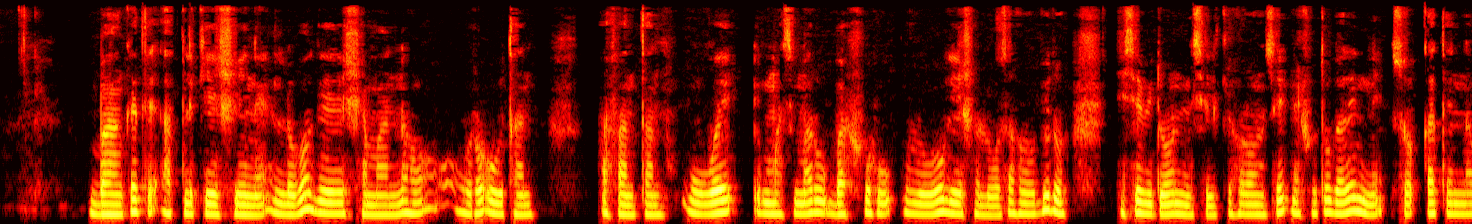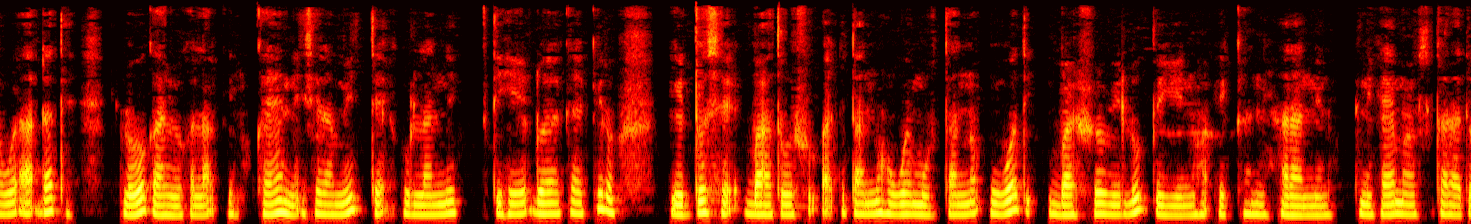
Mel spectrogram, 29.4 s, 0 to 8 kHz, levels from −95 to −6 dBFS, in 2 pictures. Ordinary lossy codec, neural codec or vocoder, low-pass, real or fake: AAC, 32 kbps; none; 7.2 kHz; real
